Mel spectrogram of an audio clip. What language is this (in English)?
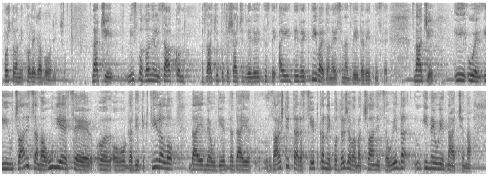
Croatian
